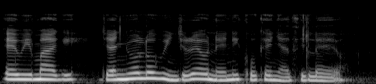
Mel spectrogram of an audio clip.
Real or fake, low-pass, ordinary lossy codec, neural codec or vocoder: real; 10.8 kHz; MP3, 96 kbps; none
